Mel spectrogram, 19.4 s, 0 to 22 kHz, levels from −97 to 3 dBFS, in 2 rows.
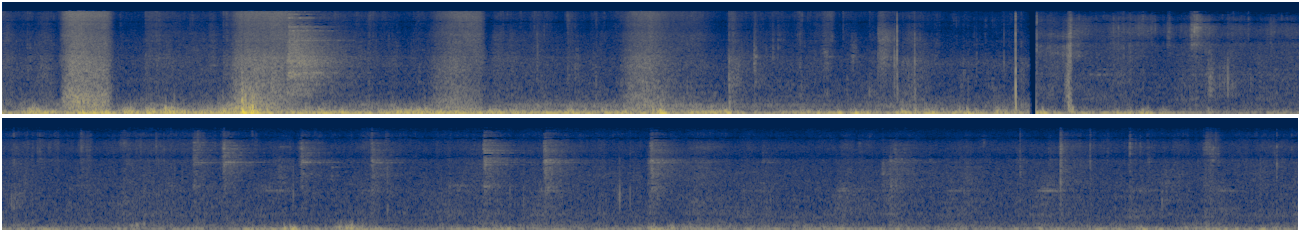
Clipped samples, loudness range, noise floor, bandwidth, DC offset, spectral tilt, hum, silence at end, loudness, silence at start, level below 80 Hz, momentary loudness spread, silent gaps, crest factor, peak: under 0.1%; 22 LU; -49 dBFS; 15.5 kHz; under 0.1%; -6 dB/octave; none; 0.05 s; -29 LUFS; 0 s; -30 dBFS; 22 LU; none; 26 dB; -4 dBFS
